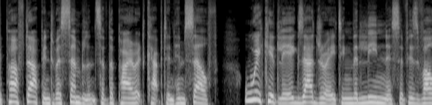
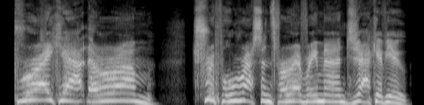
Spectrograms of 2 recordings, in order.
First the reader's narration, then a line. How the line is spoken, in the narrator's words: The roaring growl of the shapeshifter's delivery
